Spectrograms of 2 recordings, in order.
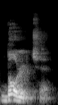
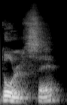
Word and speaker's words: dolce: So dolce, dolce, ch. Not dulce or dulce, no, dolce.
